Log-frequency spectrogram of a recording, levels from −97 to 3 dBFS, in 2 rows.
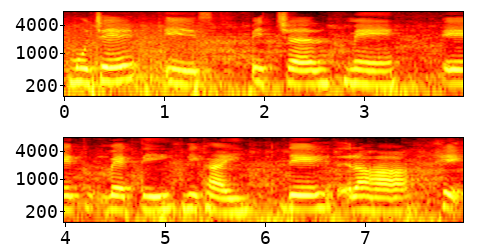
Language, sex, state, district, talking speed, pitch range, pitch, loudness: Hindi, female, Madhya Pradesh, Dhar, 75 wpm, 210-235 Hz, 220 Hz, -16 LUFS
